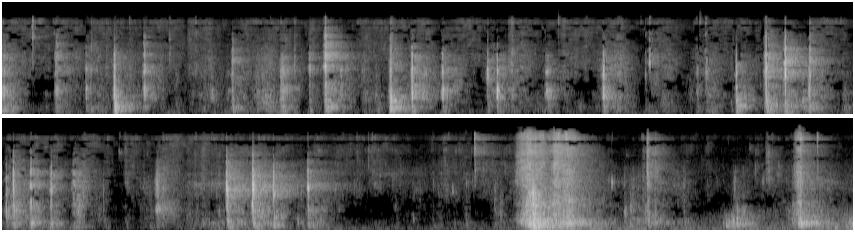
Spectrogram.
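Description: Noodles being eaten with chopsticks: many small clicks of chopsticks against plates and bowls, mixed with chewing. Late on comes a louder, longer noodle slurp, with shorter slurps near the end.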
